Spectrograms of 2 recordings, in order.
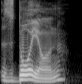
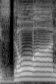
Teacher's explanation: Some people would say zdoion because there's the zeta is essentially zdeta in Attic Greek. Or if you're going with Archaic Greek, it would be z, and a lot of people just say z by default.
